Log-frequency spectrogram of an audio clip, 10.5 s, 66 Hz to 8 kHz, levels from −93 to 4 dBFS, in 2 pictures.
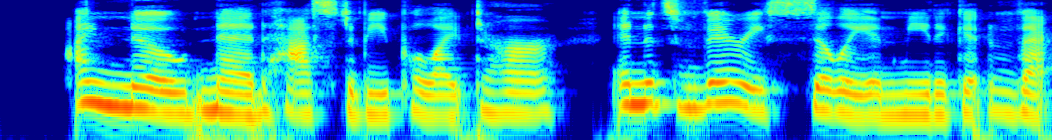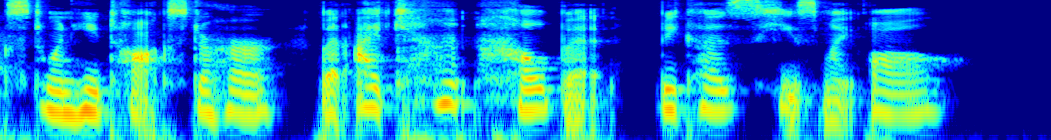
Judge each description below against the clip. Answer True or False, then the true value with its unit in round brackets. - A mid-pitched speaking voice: True (180 Hz)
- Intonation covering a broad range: False (3.6 semitones)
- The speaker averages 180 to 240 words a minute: True (185 wpm)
